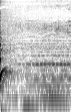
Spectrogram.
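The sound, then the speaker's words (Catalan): A single hollow pop right at the start, like a cork pulled from a bottle, followed by a sustained musical tone that lingers quietly underneath. “Destapa.”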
